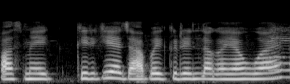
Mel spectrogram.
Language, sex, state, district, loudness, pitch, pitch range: Hindi, female, Tripura, Unakoti, -15 LUFS, 255 Hz, 250-265 Hz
